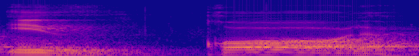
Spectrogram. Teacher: ഖാഫിനും അലിഫിനും തഫ്ഖീം കൊടുക്കുക.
